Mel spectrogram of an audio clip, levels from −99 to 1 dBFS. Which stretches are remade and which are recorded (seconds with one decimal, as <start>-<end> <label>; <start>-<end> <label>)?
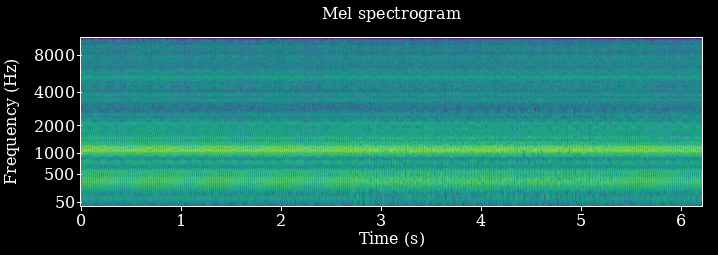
0.0-2.7 recorded; 2.7-5.3 remade; 5.3-6.2 recorded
